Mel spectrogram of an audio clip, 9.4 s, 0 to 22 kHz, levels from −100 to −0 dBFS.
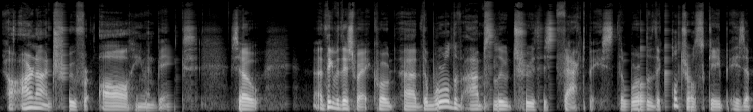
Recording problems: choppy; very; 10% of the speech affected

